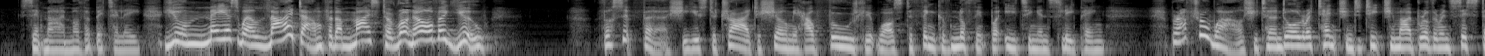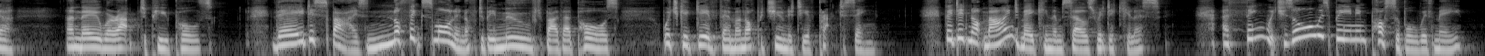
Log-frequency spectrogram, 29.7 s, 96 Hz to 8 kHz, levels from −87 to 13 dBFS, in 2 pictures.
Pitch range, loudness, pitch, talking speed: 170-240 Hz, -16 LUFS, 190 Hz, 190 wpm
